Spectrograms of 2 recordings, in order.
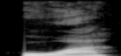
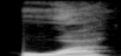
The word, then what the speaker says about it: หัว: วอแหวน to make สระอัว หัว หัว is said with a rising tone because it has a high-class initial consonant with a live syllable ending.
